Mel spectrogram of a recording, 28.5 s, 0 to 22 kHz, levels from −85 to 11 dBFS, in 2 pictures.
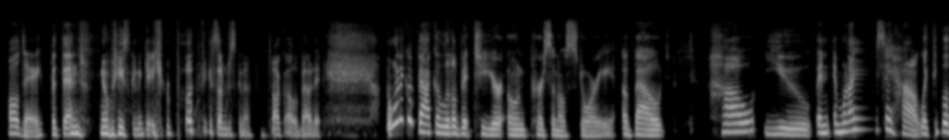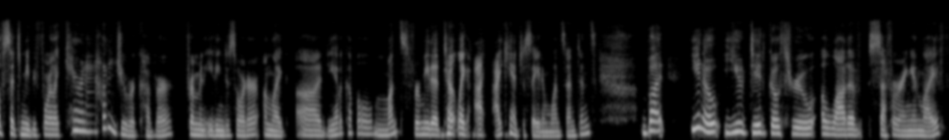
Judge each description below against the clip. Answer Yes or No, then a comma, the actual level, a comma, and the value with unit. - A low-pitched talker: No, medium, 180 Hz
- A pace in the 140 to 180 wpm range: No, average, 200 wpm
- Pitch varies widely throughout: Yes, wide, 6.4 semitones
